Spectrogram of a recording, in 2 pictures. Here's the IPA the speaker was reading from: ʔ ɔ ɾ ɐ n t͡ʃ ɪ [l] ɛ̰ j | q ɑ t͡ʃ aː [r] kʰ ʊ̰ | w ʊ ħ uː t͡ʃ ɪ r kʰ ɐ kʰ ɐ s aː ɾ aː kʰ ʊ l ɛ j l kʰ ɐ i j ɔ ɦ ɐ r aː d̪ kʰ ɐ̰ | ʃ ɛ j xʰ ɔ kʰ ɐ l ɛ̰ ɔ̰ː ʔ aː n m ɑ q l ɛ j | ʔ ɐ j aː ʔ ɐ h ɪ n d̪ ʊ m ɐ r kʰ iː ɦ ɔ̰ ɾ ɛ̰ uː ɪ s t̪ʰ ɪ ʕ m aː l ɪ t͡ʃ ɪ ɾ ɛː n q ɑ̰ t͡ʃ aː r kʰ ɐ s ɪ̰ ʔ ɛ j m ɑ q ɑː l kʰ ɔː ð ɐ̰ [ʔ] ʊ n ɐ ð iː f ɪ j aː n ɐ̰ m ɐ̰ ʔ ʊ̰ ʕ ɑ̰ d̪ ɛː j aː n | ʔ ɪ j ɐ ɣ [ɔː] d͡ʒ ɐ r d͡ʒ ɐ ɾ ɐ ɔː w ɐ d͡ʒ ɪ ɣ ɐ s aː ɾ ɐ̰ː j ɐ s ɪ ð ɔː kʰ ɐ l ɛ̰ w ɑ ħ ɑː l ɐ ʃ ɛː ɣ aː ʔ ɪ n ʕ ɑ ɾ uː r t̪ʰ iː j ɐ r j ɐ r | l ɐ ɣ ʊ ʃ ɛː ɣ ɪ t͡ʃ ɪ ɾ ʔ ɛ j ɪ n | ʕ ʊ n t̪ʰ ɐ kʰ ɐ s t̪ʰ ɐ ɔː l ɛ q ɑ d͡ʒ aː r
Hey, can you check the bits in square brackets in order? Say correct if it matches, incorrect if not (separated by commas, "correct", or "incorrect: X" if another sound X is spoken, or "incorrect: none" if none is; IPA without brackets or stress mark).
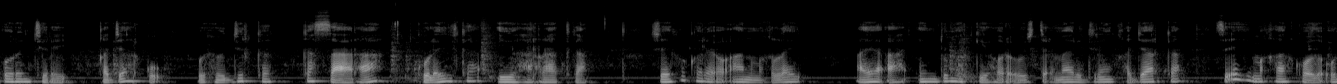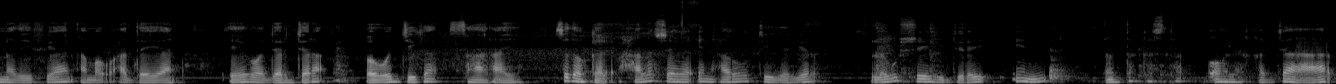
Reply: incorrect: ɾ, correct, correct, correct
